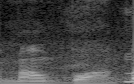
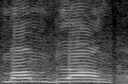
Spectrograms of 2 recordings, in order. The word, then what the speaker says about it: Mont Blanc: No, I think we pronounce it Mont Blanc. – Mont Blanc. – Okay. – I'm pronouncing it the French way.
